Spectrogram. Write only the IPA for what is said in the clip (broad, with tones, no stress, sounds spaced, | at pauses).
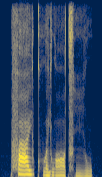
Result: f aː˥ j kʷʰ ɐ˧ j w ɔː˧ t͡sʰ iː˨ w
